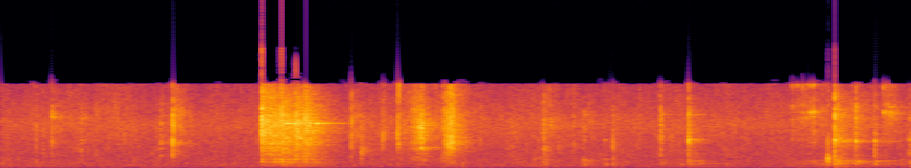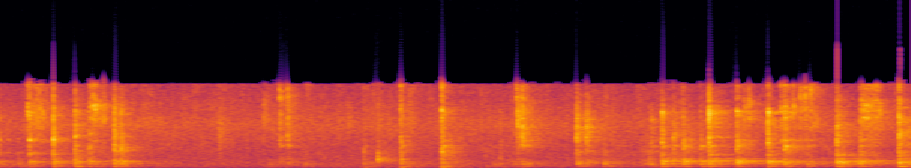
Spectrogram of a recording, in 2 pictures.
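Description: Metal tools and engine parts clinking and clattering on a workbench while a small engine's flywheel and fan are fitted by hand, in irregular clusters with a loud clatter about two seconds in.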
